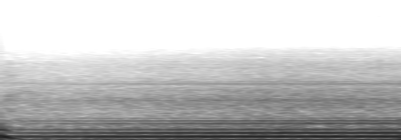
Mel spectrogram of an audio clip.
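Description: Motorcycle engine running at a steady cruise, one constant droning pitch, under an even rush of wind and road noise.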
